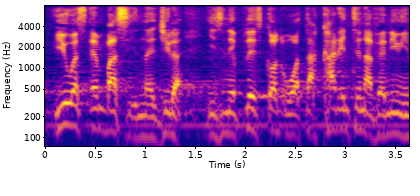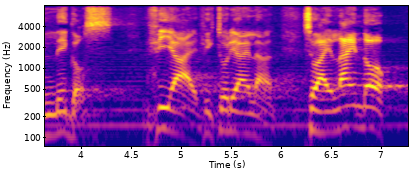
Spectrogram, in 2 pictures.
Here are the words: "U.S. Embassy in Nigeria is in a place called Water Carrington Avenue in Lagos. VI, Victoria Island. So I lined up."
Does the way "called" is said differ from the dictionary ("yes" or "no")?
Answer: yes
